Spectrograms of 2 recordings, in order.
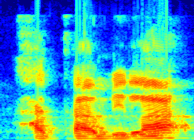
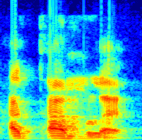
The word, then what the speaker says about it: Hatamleh: Hatamillah bacanya Hatamleh.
